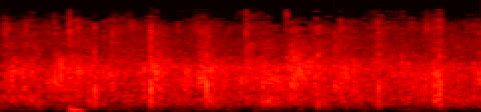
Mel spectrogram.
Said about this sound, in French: J'interviens aujourd'hui, avant toute chose aussi, je pense qu'il est important de vous demander de vous applaudir pour votre présence aujourd'hui, donc applaudissez-vous, n'hésitez pas.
